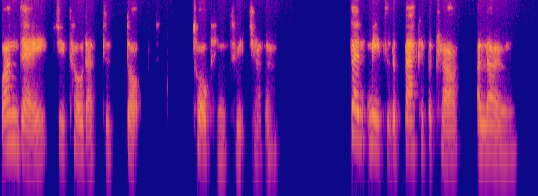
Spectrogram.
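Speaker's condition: Profound deafness, cochlear implant; profound deafness with overnight onset, then sudden total deafness 11 years ago

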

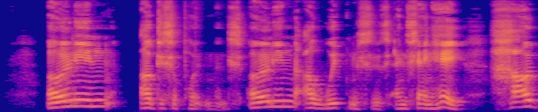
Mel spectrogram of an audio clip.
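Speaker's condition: Cleft palate (Pierre Robin syndrome), severe; delayed speech development

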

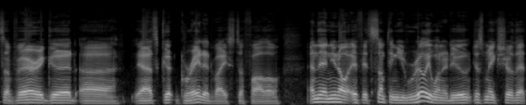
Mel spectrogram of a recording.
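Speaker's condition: No condition

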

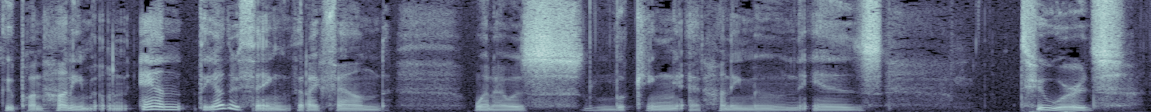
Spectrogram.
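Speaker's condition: No condition

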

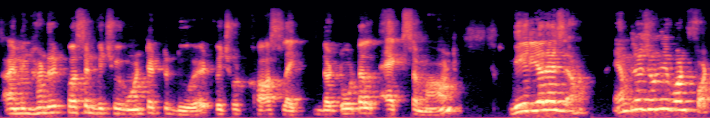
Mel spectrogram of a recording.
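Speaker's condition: No condition

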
